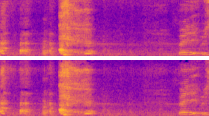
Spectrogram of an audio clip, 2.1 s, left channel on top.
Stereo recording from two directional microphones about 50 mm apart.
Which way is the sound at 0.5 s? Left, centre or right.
Centre.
